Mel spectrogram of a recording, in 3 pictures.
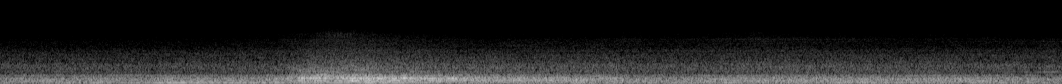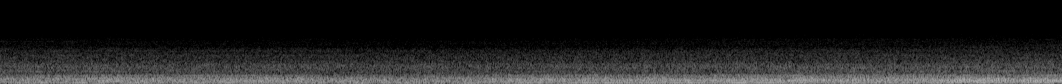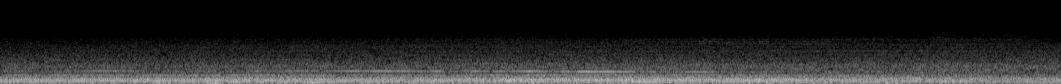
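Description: A car driving on the road: a steady low rumble of road noise with a held engine drone underneath. About three seconds in, the sound swells briefly louder, then settles back to an even level.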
